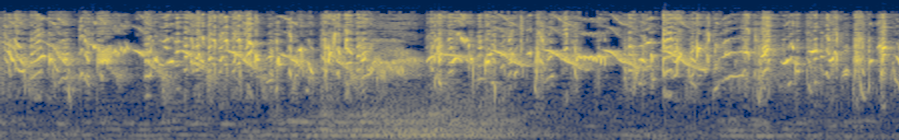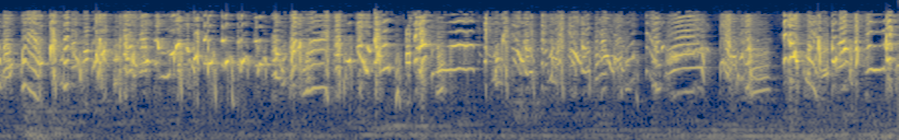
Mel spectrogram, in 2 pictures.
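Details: A Parachinar Gulsar pours out a long, fast warbling song of mixed chirps, clicks and downslurred whistles, nearly continuous, with a soft thud midway.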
